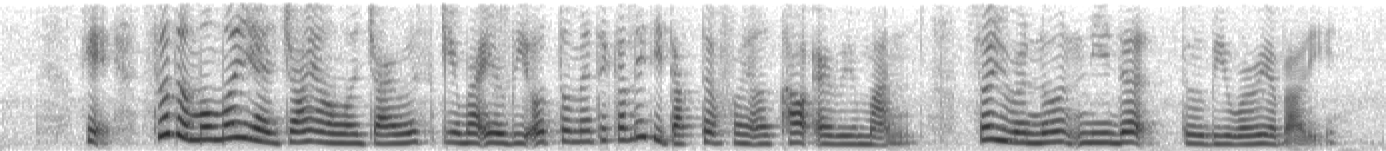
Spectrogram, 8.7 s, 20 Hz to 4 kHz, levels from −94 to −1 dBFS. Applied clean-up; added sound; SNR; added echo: none; none; none; none.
